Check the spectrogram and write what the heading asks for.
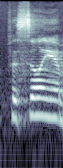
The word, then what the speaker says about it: psyllium: for a week um i recommend having facilium husk on hand it's spelled p s y l l i u m and then husk h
